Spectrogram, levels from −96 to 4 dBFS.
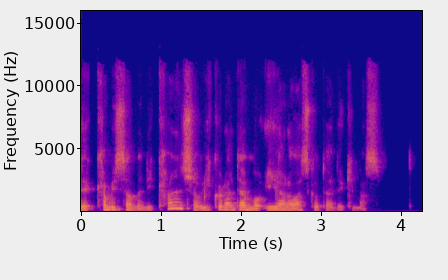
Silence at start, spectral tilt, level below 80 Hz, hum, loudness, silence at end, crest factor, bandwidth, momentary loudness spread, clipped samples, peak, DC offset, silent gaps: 0 s; -4.5 dB/octave; -74 dBFS; none; -32 LUFS; 0.55 s; 18 dB; 12.5 kHz; 10 LU; under 0.1%; -14 dBFS; under 0.1%; none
